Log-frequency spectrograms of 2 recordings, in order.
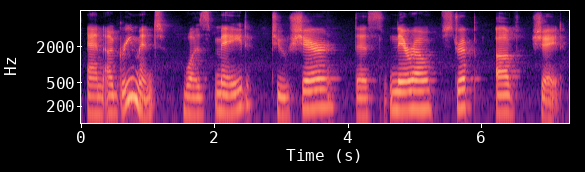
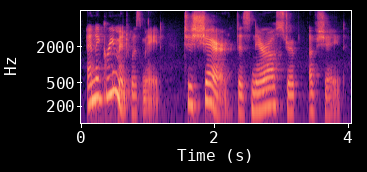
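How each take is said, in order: First: It is read far too slowly. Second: It is read at a moderate pace.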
